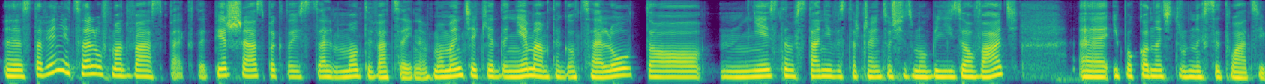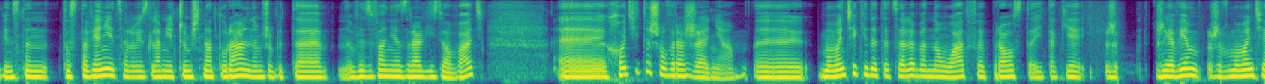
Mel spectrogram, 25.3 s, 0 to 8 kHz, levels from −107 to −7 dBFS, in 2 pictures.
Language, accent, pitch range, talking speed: Polish, native, 170-205 Hz, 150 wpm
